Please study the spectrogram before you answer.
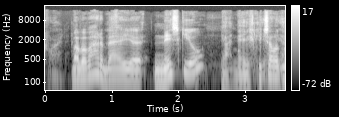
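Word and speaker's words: Nescio: Nes Kio. dat is niet goed. Ik hou me dus aan de grammatica. En zeg Neschio, Neschio.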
